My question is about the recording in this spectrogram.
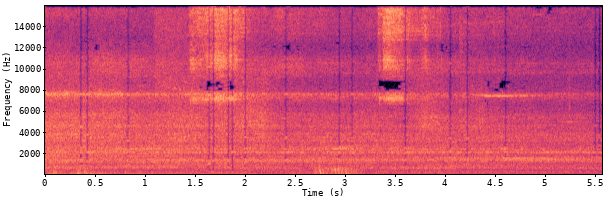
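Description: Diesel locomotive moving away along the track, its engine and wheel noise fading, with a few brief high squeals from the wheels on the rails and a single bump about three seconds in.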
